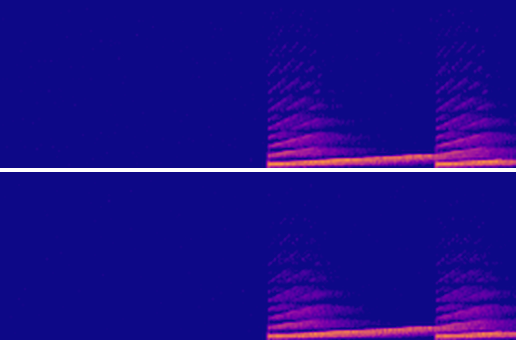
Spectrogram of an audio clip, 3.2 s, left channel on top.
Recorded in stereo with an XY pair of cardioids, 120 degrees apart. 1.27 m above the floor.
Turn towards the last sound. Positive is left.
turn(degrees=30)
